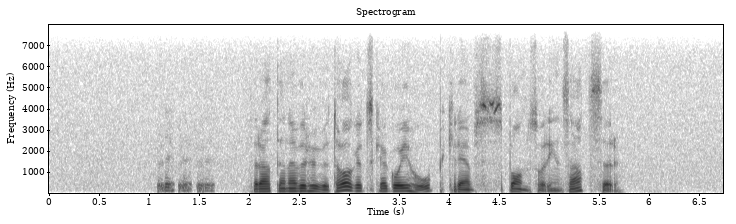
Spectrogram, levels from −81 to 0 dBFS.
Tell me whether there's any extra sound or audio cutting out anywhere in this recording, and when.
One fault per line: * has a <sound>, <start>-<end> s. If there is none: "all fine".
* has a laugh, 1.1-1.7 s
